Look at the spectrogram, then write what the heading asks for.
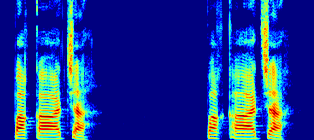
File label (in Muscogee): "pvkacv", Muscogee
